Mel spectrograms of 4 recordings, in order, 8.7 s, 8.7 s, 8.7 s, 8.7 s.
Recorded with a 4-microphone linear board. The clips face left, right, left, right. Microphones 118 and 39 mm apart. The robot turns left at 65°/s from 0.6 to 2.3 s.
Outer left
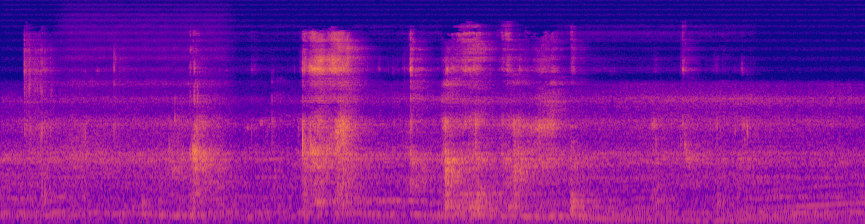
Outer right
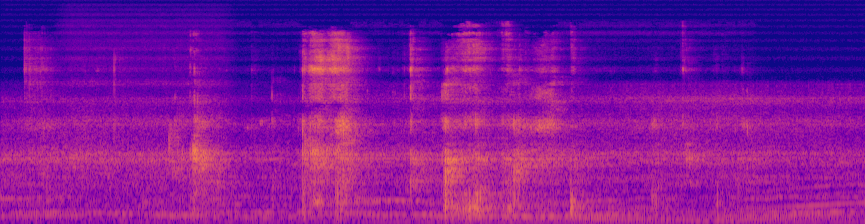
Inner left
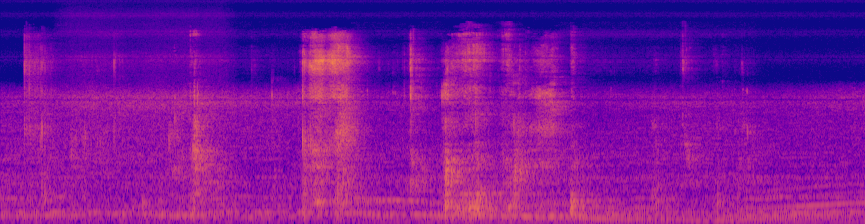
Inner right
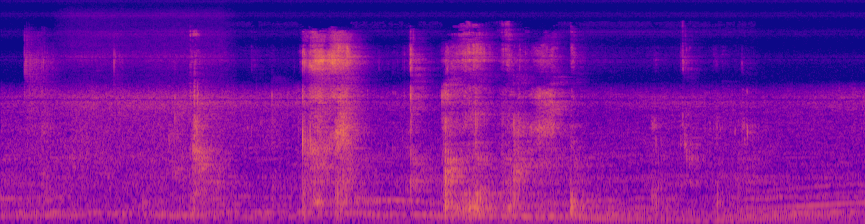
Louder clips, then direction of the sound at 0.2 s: Even, inner left 2 dB; 80° left.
